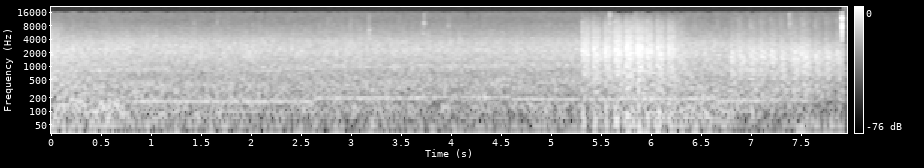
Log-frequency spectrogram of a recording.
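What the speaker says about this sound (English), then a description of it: "guy is shooting his machine gun straight into Waters' tank" Machine gun fire in the WWII tank game Tank Warfare: Tunisia 1943, aimed at a tank, rattling as a steady wash of rapid shots with a louder burst near the end, mixed with a low engine drone.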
